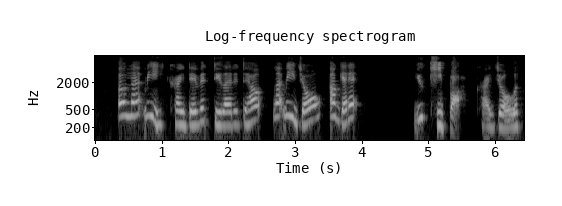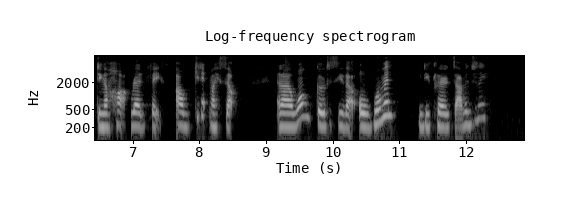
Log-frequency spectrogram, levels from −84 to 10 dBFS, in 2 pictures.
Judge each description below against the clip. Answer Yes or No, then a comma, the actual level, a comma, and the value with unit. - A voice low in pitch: No, high, 235 Hz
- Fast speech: No, average, 185 wpm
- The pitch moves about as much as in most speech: No, wide, 7.5 semitones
